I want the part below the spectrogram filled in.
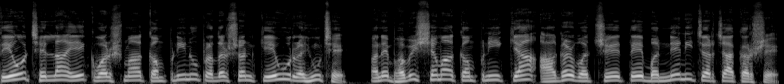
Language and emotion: Gujarati, neutral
